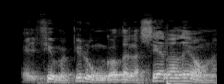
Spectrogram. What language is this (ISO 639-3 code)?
ita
